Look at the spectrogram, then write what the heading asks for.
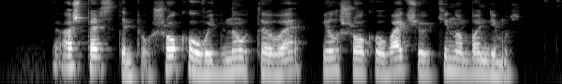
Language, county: Lithuanian, Kaunas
